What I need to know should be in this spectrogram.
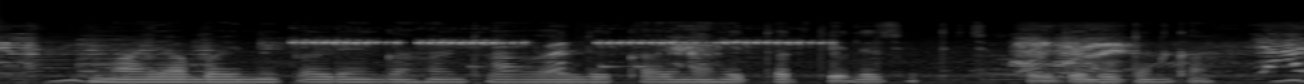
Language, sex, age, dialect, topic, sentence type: Marathi, male, 25-30, Varhadi, agriculture, statement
